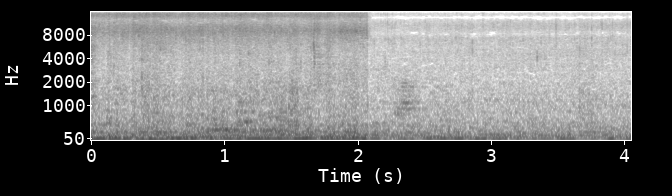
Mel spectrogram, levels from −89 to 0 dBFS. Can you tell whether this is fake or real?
real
